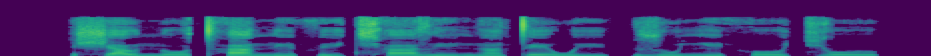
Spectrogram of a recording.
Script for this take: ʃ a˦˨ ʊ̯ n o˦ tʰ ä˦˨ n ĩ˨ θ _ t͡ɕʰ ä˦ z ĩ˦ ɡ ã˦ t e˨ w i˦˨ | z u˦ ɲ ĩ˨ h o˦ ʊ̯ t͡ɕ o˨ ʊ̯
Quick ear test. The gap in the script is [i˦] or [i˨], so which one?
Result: i˦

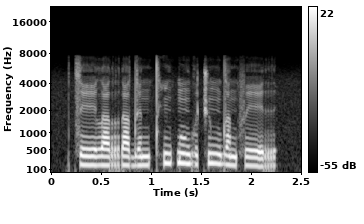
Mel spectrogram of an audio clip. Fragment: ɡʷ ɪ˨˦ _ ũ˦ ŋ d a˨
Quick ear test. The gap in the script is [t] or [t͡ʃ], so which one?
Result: t͡ʃ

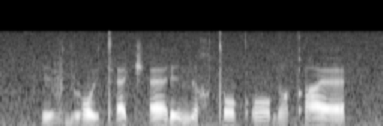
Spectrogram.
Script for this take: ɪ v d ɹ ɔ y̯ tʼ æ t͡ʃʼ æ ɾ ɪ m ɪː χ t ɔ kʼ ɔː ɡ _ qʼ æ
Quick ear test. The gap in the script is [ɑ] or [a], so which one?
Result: ɑ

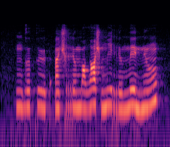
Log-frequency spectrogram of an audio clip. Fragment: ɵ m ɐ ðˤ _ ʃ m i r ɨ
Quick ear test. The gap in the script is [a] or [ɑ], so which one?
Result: a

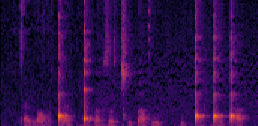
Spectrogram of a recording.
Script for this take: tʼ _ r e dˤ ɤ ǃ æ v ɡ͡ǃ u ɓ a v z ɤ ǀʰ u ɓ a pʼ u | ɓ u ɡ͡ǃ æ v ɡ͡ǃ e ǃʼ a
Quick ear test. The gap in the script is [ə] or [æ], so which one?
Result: æ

